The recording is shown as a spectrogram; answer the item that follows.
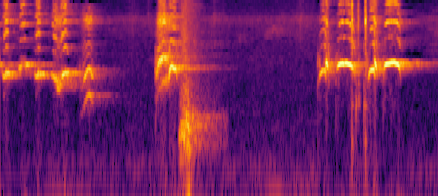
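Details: Greater green leafbird kept in a cage, singing in the morning: a short twittering whistled phrase, a harsh burst, then bright, high, clear whistles.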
